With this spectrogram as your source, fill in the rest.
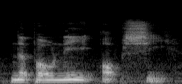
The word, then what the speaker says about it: Nepomniachtchi: fear versus grandmaster in nepal knee op she which is how the Russians actually pronounce it so that's how I've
